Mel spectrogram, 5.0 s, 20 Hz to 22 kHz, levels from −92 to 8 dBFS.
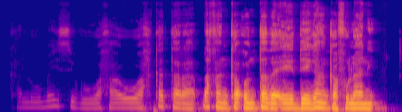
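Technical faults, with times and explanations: Nothing technical stands out in this speech clip; it just eases in with a gentle fade from the very start that reaches full level at about 3.02 s, the way an editor would shape an opening.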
